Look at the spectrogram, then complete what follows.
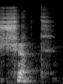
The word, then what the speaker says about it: Seth: This afternoon, we are going to learn about the word Seth, the third son of Adam, Seth. In Hebrew, it is pronounced Sheth.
